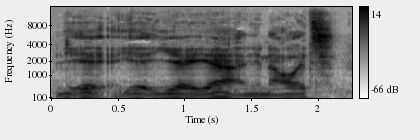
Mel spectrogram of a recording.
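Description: Young guy hosting a home podcast, bright voice, loose and rambly, faint hum behind. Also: fairly low pitch, steady tone, measured pace. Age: young adult. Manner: loose, rambling, laughs often, swears. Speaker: podcast host. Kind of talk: casual chat. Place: home room with a fan running. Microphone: home mic over a voice call.

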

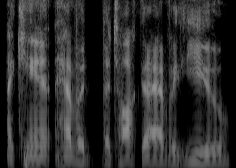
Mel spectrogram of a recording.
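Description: A man's voice: low voice, brisk, fairly bright tone, no echo, studio quality. A man in his forties chatting casually as a podcast guest, rambling and enthusiastic, often saying "dude". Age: 40s. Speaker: podcast guest, toy artist. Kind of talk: casual chat.

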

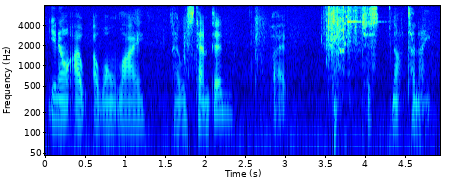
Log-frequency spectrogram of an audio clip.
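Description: A woman's voice: sits low, fairly even intonation, measured pace, noisy background. A woman playing a cool, guarded police detective in a naturalistic audio drama. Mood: guarded, reflective.

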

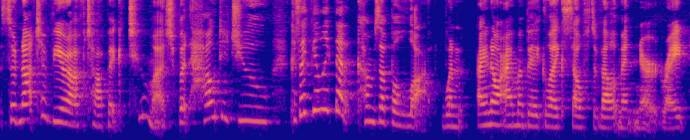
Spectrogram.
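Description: A woman's voice: on the high side, moderate pace, gravelly, hardly any pauses. A woman hosting a podcast, asking long, rambling questions and chiming in often with short agreements. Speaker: podcast host. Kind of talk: casual interview chat.

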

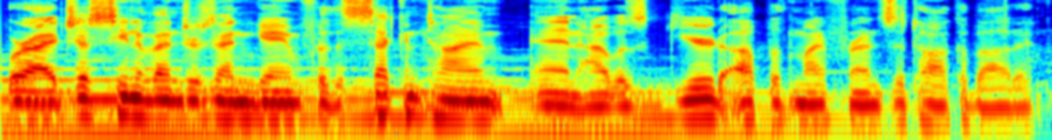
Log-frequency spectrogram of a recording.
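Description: A man with a raspy voice hosts a podcast intro, rambling with lots of ums and uhs. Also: low-pitched, flat delivery, a little fast, a bit bright, faint music behind. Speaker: podcast host.

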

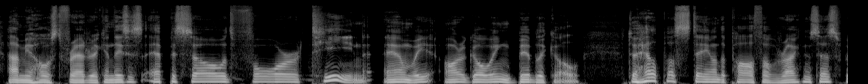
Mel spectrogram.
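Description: A man's voice: on the low side, darkish tone, dry recording, studio quality. A man hosting a podcast, reading a lightly joking intro, then interviewing his guest. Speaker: podcast host.

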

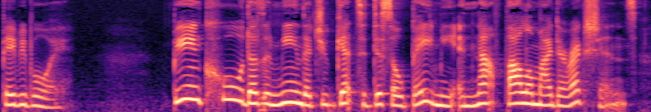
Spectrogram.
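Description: A stern, protective mother lays down the rules with firm, scolding words, as a woman reads her part. Her voice is slightly high and pointed, sounding both caring and strict as she delivers her lines. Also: measured pace, a little mellow.

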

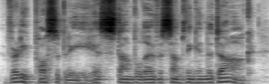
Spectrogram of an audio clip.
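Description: A man voicing a sensible, calm wife in a storybook reading, composed and matter-of-fact. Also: on the low side, fast, voice pushed down, lightly acted. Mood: soothing.

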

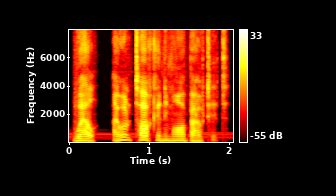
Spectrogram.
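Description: A man voicing a meek, dreamy, patient country woman with gentle rustic speech in a storybook reading. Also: a little high, sing-song, a little fast, husky, soft background music, pitched above the performer's own voice, heavily acted.

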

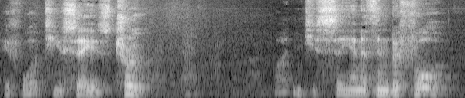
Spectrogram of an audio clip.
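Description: A man acting out a grieving, middle-aged father who keeps his answers short and stern. His voice has an ordinary mid pitch and echoes in a roomy space with faint noise underneath. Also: darkish tone, natural voice. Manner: measured, stern, clipped. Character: grieving father of a murdered daughter, stern and restrained. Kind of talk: dramatic dialogue acting. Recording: roomy echo.

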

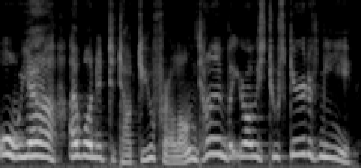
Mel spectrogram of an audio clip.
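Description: A woman voicing a big, friendly but firm monster in a children's story, with emphatic, drawn-out words. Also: mid-range voice, sing-song, dark tone, pitched above the performer's own voice. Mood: eager.

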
